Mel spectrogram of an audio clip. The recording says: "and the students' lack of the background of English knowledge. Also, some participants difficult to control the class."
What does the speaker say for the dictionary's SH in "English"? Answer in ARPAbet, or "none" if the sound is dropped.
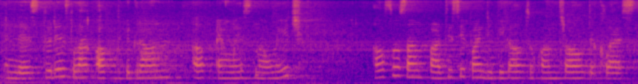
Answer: S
